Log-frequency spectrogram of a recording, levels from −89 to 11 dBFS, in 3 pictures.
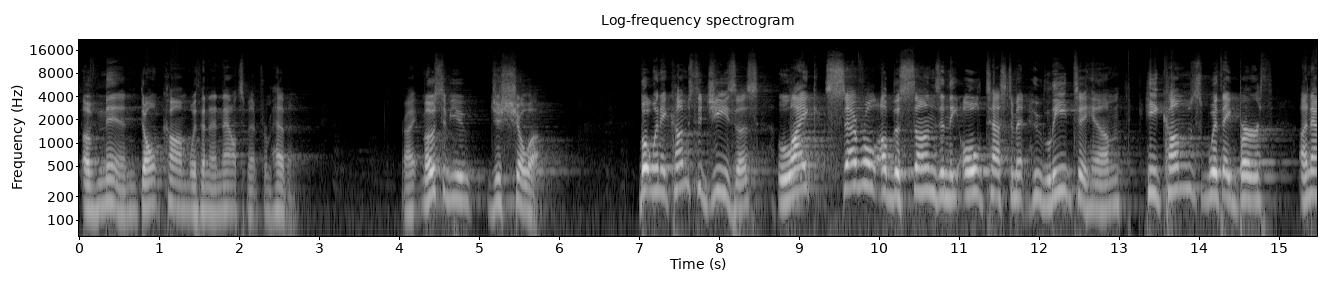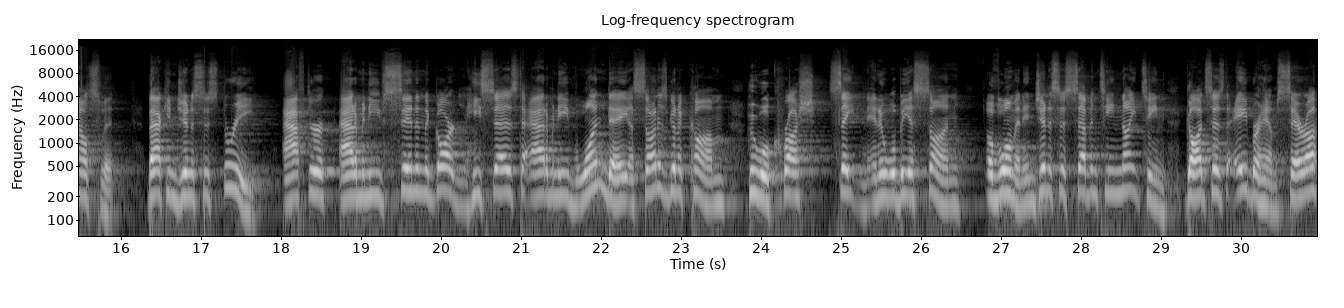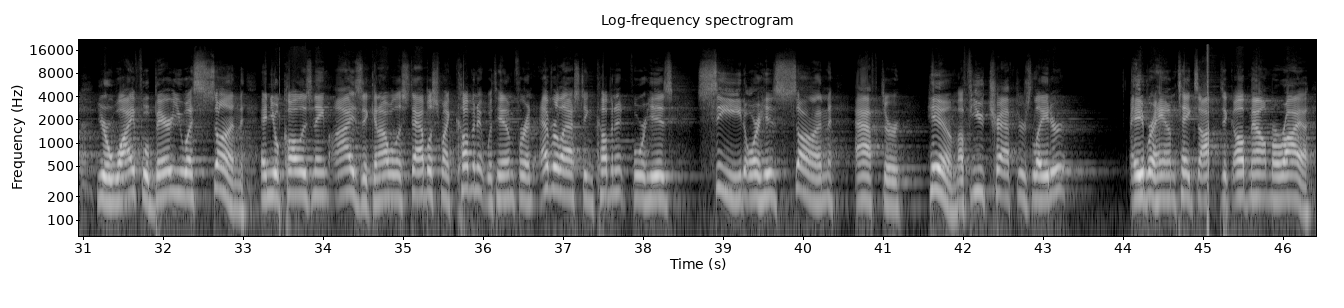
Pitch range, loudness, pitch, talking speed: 180-220 Hz, -20 LUFS, 200 Hz, 170 wpm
